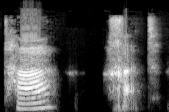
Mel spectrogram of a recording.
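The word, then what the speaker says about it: תחת: and this is a this is tah Hut and accent is on the first level tah tah Hut top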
